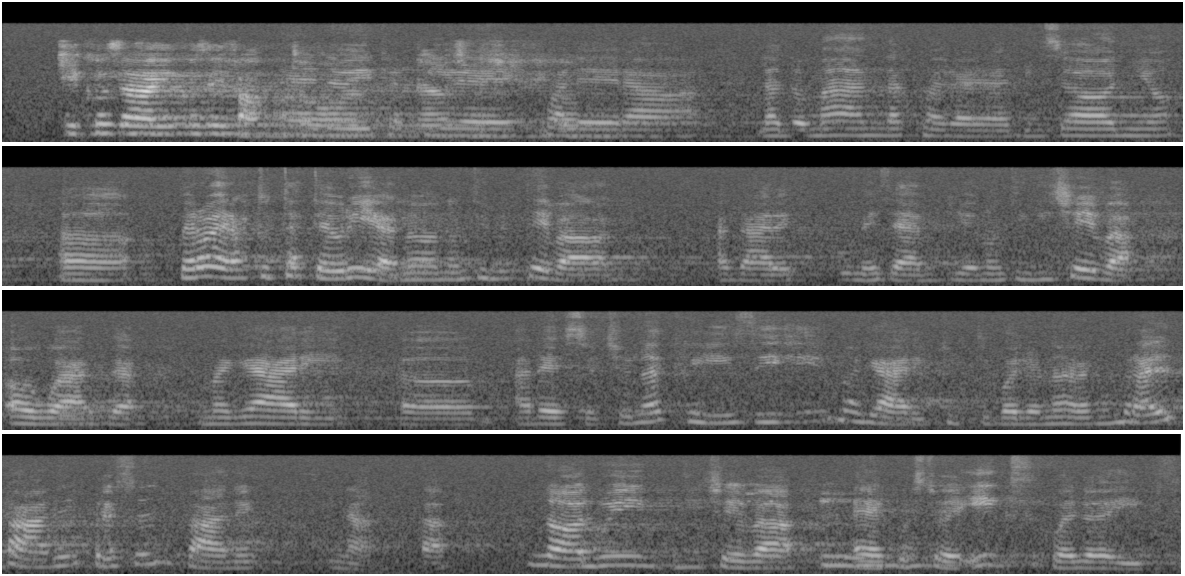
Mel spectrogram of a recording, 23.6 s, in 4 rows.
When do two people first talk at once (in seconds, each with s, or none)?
1.4 s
